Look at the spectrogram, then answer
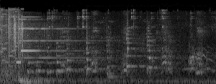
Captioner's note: dogs barking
